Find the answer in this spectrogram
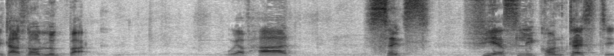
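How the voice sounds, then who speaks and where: With ordinary pitch variation, a man speaks at a fairly slow pace. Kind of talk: formal speech. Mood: warm, proud. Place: hall. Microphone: podium.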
